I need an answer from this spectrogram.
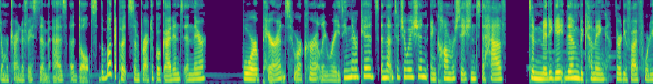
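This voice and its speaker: An American woman in her forties, talking casually and expressively about books she has read. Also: medium pitch. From United States, raised in Kenya. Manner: chatty, expressive, reads from her notes. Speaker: book reviewer. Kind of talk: casual book review vlog.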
